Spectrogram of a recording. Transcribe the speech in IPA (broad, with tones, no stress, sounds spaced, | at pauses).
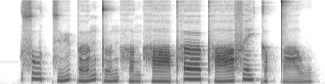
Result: s uː˥ t̚ t͡s yː˨˥ p œː˨˥ ŋ t̪ ɵ˨˧ n h ɐ˨ ŋ h aː˨ pʰ œː˥ pʰ aː˨˧ f e˥ j k ɐ˨ p̚ t̪ aː˨˧ w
